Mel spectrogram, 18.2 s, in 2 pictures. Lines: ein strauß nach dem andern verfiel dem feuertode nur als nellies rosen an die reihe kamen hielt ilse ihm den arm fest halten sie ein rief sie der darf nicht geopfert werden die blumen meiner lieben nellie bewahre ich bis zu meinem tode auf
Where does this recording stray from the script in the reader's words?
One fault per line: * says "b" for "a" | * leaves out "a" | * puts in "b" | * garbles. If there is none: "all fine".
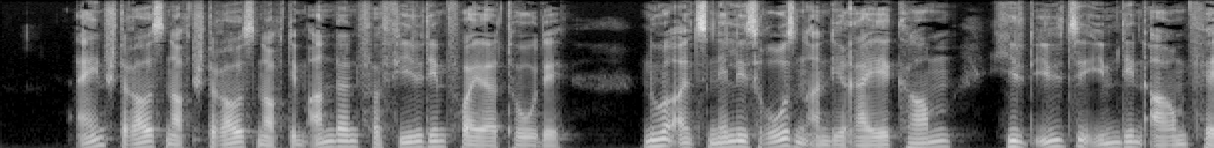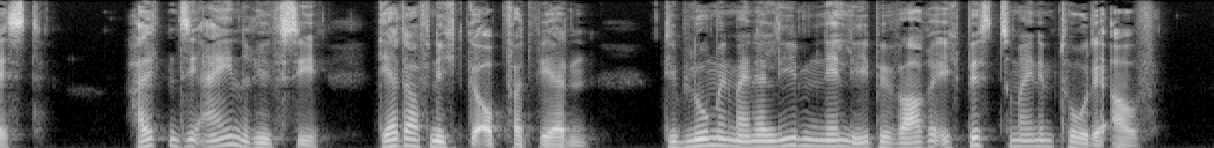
* puts in "strauß nach"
